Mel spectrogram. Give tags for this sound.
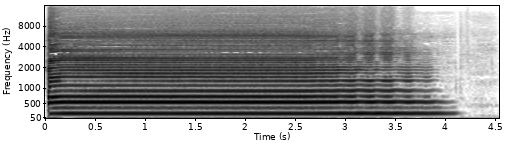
alto-sax; jazz; sampled-instruments; sax; saxophone; vst; woodwind

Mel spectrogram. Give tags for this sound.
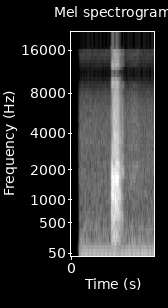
quack; duck; a

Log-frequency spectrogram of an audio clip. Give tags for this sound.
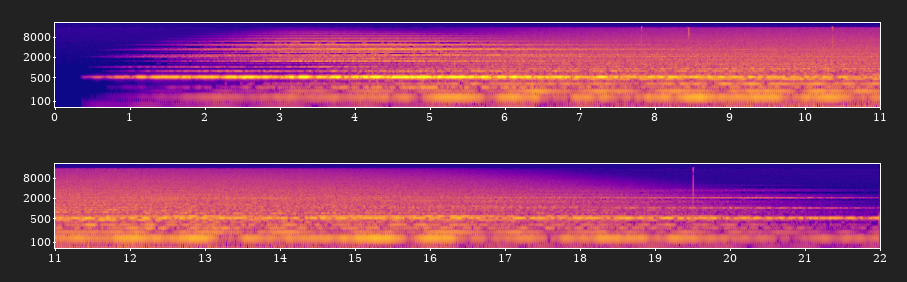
background; evolving; alien; ambient

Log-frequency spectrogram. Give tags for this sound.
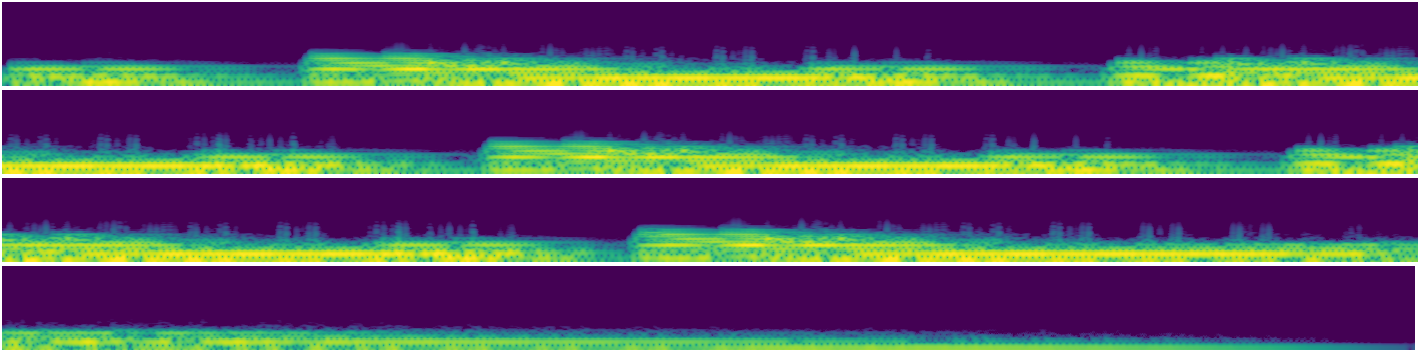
bass; heartbeat; low-frequency; sinister; tones

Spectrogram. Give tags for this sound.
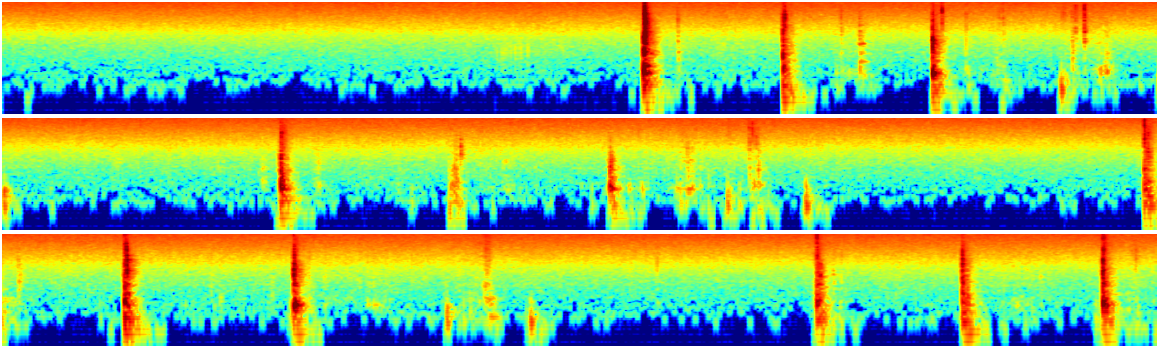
Foley; Wood

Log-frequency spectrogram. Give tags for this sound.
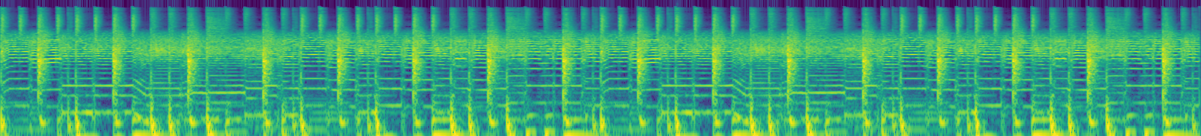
funky; music; sports; surf

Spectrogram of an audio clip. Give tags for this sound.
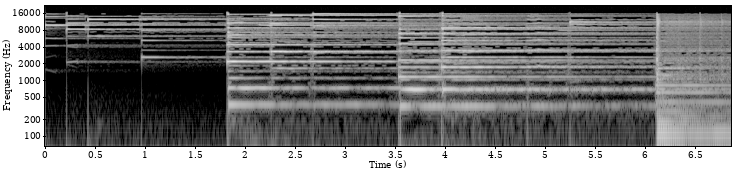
999-bpm; cinema; glitch; idm; melody; soundscape

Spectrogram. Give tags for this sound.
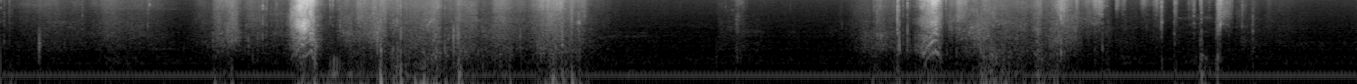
unzipping; zipping; card; zip; bag; zipper

